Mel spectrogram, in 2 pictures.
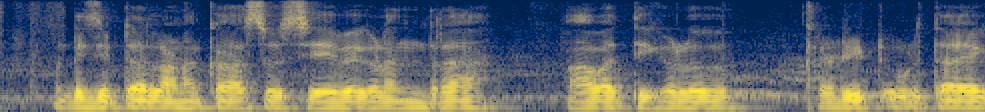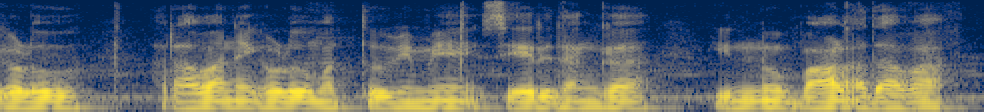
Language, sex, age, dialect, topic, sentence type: Kannada, female, 18-24, Dharwad Kannada, banking, statement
